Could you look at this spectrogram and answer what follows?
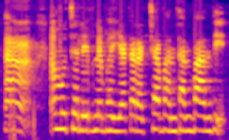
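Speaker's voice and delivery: normal talking voice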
